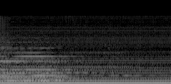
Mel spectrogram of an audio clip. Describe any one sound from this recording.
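A band holds a final chord that quickly fades.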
